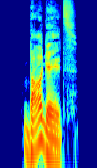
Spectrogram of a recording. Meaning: genitive singular of Bargeld
- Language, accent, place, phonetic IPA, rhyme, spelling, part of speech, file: German, Germany, Berlin, [ˈbaːɐ̯ˌɡɛlt͡s], -aːɐ̯ɡɛlt͡s, Bargelds, noun, De-Bargelds.ogg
